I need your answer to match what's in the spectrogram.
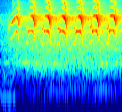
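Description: A male rose-ringed parakeet calls in a quick series of about seven shrill, screechy notes, evenly spaced and fairly loud, with no other sounds around it.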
